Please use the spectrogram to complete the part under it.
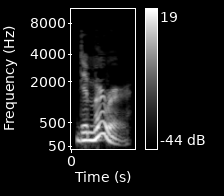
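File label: "demurrer", British English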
